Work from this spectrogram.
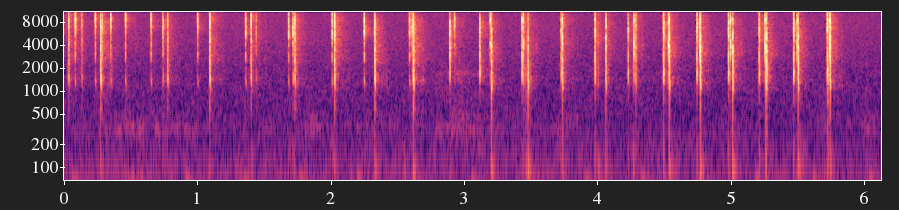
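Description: Metal paperclips rapidly tap and scratch a hard plastic Nintendo Switch console with a red Joy-Con attached, making about 29 quick, sharp clicks. Each hit is bright and dry with almost no ring or low end, and soft scratchy noise fills the gaps between them.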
